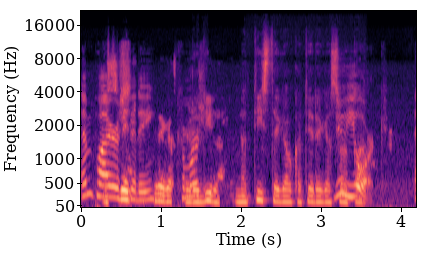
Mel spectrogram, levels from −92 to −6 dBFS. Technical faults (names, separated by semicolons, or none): speech suppressed in double talk; echo leak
